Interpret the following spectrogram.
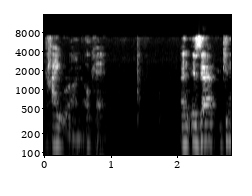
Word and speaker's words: Chiron: were referencing alzheimer's how did you say it chiron chiron okay and is that can you can you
